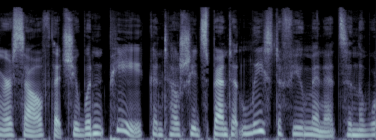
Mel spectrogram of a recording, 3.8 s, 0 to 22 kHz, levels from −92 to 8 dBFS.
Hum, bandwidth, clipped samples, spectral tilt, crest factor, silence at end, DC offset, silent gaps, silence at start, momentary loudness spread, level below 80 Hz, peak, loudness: none; 17.5 kHz; under 0.1%; -4 dB/octave; 20 dB; 0 s; under 0.1%; none; 0 s; 6 LU; -46 dBFS; -6 dBFS; -25 LUFS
